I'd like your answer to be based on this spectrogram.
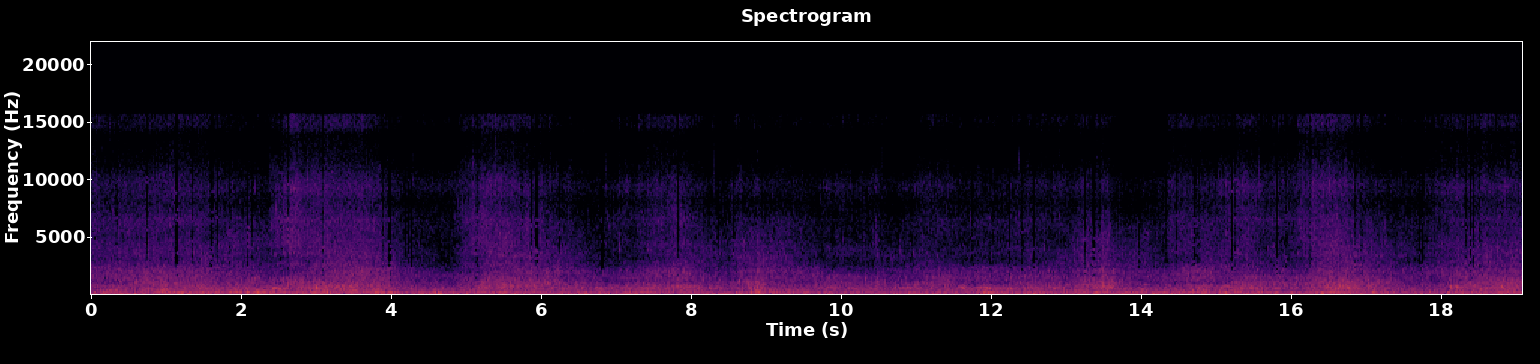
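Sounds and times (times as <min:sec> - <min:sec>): wind rumbling on microphone: 0:00.0 - 0:19.0
waves washing over pebbles: 0:04.8 - 0:19.0.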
